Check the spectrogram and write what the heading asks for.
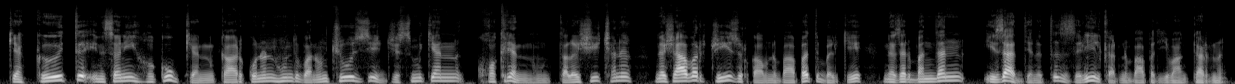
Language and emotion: Kashmiri, neutral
